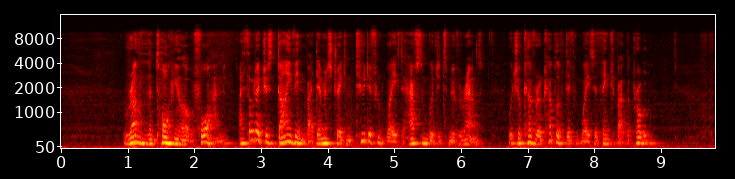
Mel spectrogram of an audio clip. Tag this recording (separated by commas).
Speech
